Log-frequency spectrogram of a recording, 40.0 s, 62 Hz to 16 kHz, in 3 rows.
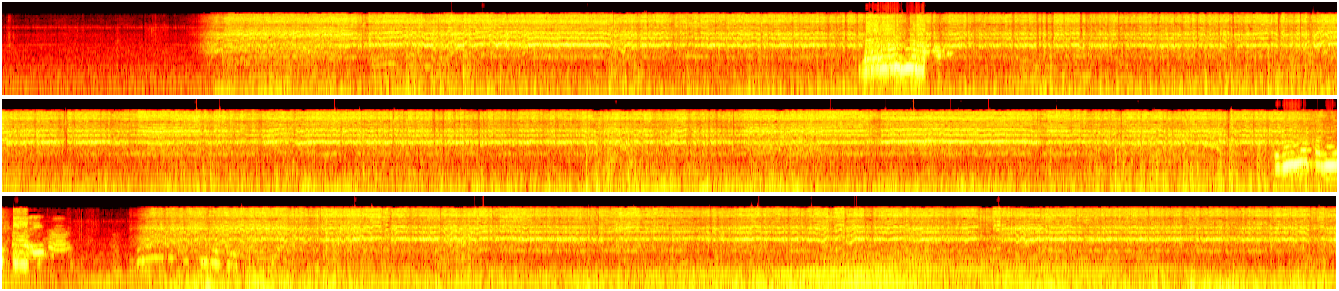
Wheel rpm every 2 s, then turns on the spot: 10, 140, 160, 160, 160, 160, 160, 160, 160, 160, 160, 160, 160, 40, 140, 160, 160, 160, 160, 160.
26-28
